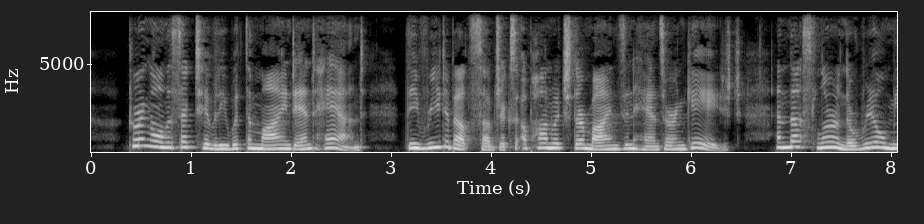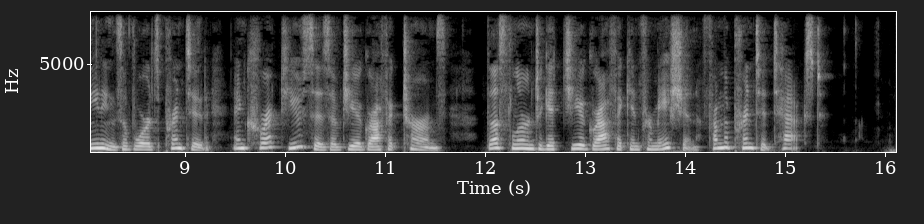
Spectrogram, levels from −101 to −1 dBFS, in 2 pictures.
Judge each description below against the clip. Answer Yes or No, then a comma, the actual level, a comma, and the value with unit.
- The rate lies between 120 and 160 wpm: No, average, 175 wpm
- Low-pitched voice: No, high, 230 Hz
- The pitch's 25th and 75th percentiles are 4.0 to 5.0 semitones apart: No, wide, 5.6 semitones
